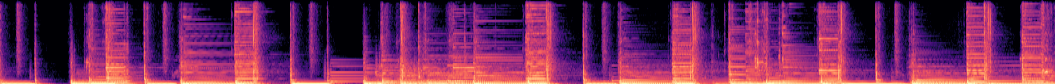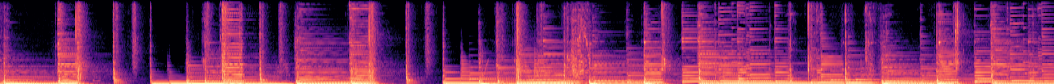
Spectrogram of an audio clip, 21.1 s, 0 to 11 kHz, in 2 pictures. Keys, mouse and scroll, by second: 0.1 middle click, 0.2 click, 0.3 scroll down 4, 0.3 middle click, 0.6 middle click, 0.7 KP_1, 1.2 scroll up 4, 1.3 KP_3, 1.5 shift+middle click, 1.6-2.7 drag, 2.7 middle click, 2.9 click, 2.9 middle click, 3.0-3.4 scroll down 4, 3.4 middle click, 3.6-5.4 typing, 3.7 ctrl+s, 3.9 ctrl+Tab, 4.1 click, 4.2 click, 4.6 scroll up 7, 5.7 shift+middle click, 5.7 ctrl+Tab, 6.0-7.4 drag, 7.4 scroll up 3, 7.4 click, 8.0 scroll down 2, 8.1 middle click, 8.4 KP_3, 8.5 alt+z, 8.7 click, 8.8 alt+z, 8.9-10.0 drag, 10.0 middle click, 10.4 click, 10.8 middle click, 10.9 click, 11.2 KP_1, 11.6 f, 11.7 click, 12.1 scroll up 2, 12.3 shift+click, 12.4 scroll down 1, 12.5 shift+click, 12.8 middle click, 12.9 shift+click, 13.1 middle click, 13.2 click, 13.8 scroll down 11, 14.2 scroll up 4, 14.3 click, 14.3 shift+middle click, 14.5 shift+middle click, 15.1 middle click, 15.2 click, 15.5 middle click, 15.7 click, 15.8 middle click, 16.0 click, 16.1 middle click, 16.3 click, 16.5 middle click, 16.9 click, 17.1 middle click, 17.2 scroll down 4, 17.3 middle click, 17.5 scroll up 3, 17.6 middle click, 17.7 click, 17.9 middle click, 18.2 scroll down 3, 18.3 middle click, 18.6 KP_1, 18.7 scroll up 4, 18.8 alt+z, 18.9 click, 19.8 alt+z, 19.9 click, 20.2 ctrl+Tab, 20.3 ctrl+a, 20.5 click.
